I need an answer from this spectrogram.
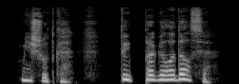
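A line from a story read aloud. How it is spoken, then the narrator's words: Sobbed. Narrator (Russian): всхлипнула она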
